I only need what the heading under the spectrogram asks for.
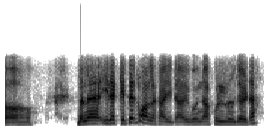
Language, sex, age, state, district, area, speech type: Odia, male, 18-30, Odisha, Bargarh, urban, conversation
